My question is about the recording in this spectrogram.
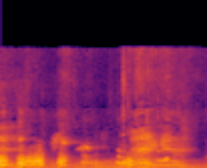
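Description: Domestic poultry clucking: a run of short calls, several a second.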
